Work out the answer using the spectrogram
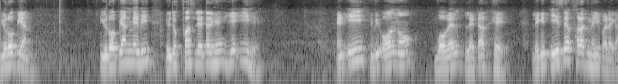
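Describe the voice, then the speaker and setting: A man's voice: on the high side, fairly bright tone. A man teaching English grammar, patiently explaining and asking and answering his own questions. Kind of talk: explanatory lesson.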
